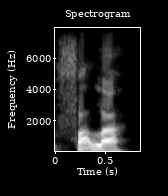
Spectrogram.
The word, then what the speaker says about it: falar: Por exemplo, o verbo falar acaba sendo pronunciado falar.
